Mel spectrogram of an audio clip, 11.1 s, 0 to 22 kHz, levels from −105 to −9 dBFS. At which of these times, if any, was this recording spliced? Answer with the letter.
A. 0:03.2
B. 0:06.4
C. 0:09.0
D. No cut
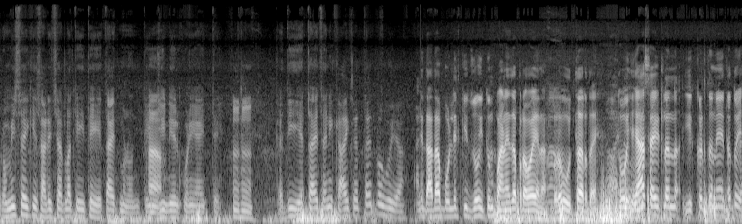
B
